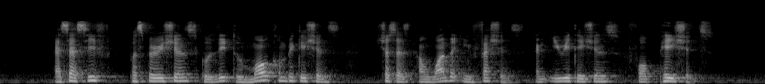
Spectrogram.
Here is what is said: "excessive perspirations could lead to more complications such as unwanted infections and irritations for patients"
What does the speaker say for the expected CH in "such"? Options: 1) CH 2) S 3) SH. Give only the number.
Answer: 2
